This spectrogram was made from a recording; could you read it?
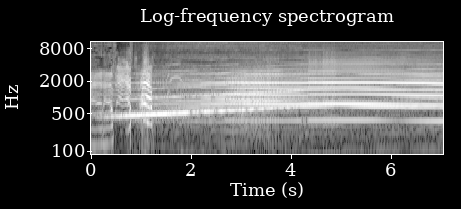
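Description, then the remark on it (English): The "fat alarm" siren-style sound effect played backward: a loud, buzzy, harmonic-rich tone whose pitch slowly climbs and then holds steady for several seconds, with a few short bursts of noise at the start. “And then come to me and beg me to play the fat alarm in reverse.”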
